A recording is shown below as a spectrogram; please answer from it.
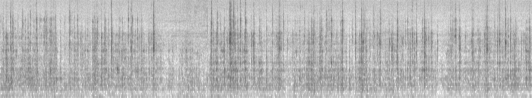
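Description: Plastic hand-cranked yarn ball winder spinning, its gears running with a steady rapid clatter as yarn winds onto the spindle. A short lull comes about four seconds in.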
